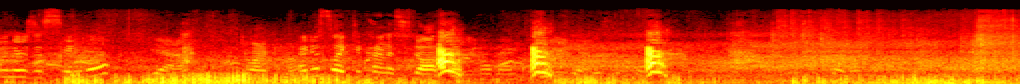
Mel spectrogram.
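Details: Monty, an Old English Sheepdog, barks while herding sheep: three sharp, loud barks in quick succession near the middle, under a second apart, over people talking and a low outdoor rumble.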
